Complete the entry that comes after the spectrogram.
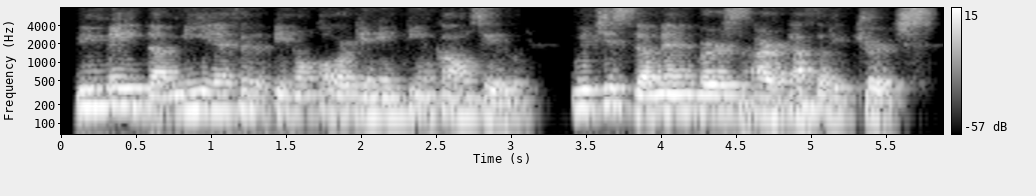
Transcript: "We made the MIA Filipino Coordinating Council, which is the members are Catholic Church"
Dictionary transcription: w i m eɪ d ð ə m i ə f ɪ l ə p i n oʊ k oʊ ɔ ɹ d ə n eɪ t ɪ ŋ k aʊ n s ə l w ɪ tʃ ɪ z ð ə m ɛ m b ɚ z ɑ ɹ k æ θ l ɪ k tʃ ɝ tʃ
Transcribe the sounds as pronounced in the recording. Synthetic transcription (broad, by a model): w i m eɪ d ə m i ə f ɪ l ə p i n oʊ k oʊ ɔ ɹ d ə n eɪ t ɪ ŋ k aʊ n s ə l w ɪ tʃ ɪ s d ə m ɛ m b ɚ s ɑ w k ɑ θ l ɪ k tʃ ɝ tʃ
